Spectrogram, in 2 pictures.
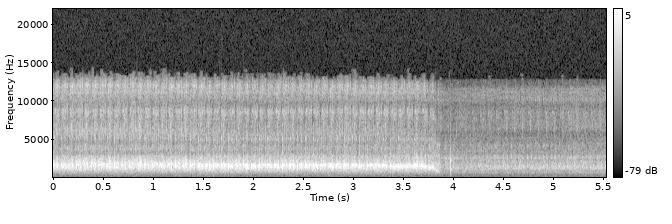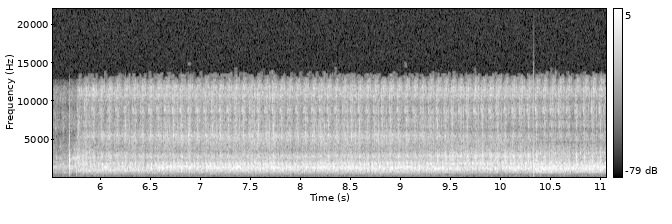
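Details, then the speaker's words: Motorcycle engine of a new bike with no noise problem, heard through a screwdriver used as a stethoscope: fast, even ticking and light knocking over a steady hum; normal internal engine noise amplified, nothing wrong. "e aquele barulho que você ouviu o ruído melhor dizendo são os ruídos característicos das parte interna do motor amplificados"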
